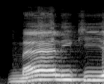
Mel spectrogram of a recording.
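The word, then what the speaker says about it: مالك: Misalnya, frasa Maliki yawmiddin. Huruf-huruf dalam rasm (aksara) adalah: Mim, Lam, Kaf. Ini sesuai dengan rasm. Tapi mengapa kita membacanya panjang? Seolah-olah ada Alif: Maaliki yawmiddin.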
